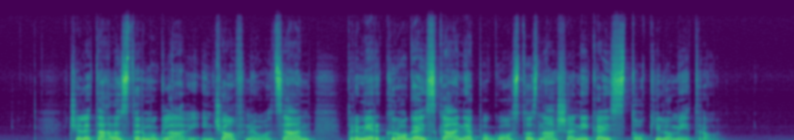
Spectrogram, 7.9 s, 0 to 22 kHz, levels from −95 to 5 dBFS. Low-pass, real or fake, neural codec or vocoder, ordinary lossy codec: 19.8 kHz; real; none; none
